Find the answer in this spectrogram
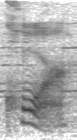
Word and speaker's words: Corps: Core. So the PS is silent?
